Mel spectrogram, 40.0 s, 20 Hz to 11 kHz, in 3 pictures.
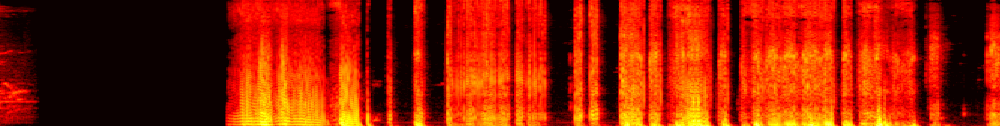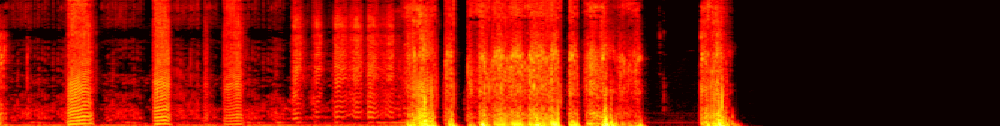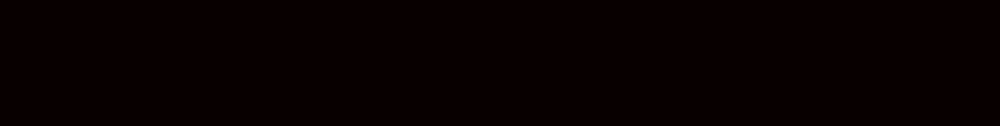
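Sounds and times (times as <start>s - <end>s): comic fart sounds: 3.0s - 22.0s, 22.7s - 23.2s.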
